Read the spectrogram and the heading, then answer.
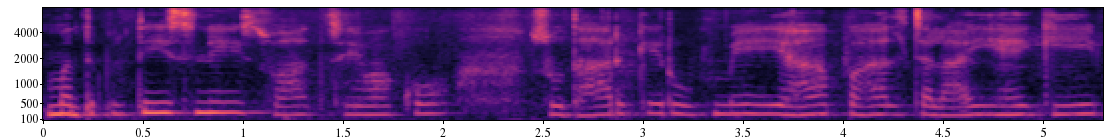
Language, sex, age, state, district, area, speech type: Hindi, female, 30-45, Madhya Pradesh, Bhopal, urban, spontaneous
